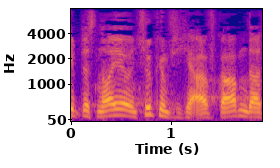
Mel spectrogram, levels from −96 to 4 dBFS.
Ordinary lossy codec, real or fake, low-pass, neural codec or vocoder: none; real; none; none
